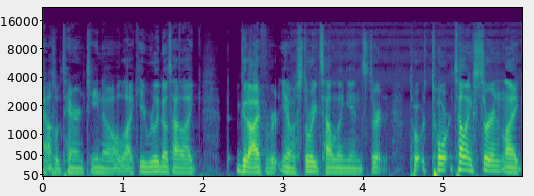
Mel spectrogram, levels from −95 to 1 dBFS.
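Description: DECT cordless phone buzz enters at 3.08 s, just after "good eye for you", and continues to the end of the clip. A DECT handset or base nearby is transmitting its short radio bursts every 10 ms, and something in the audio chain is rectifying that energy into the signal. The result is a thin, steady buzz at 100 Hz, rich in harmonics, sitting roughly 35 dB below the speech.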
